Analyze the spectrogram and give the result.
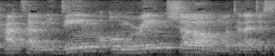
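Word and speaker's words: אומרים: Instead of omer, it's omrim. And then omrot for feminine.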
